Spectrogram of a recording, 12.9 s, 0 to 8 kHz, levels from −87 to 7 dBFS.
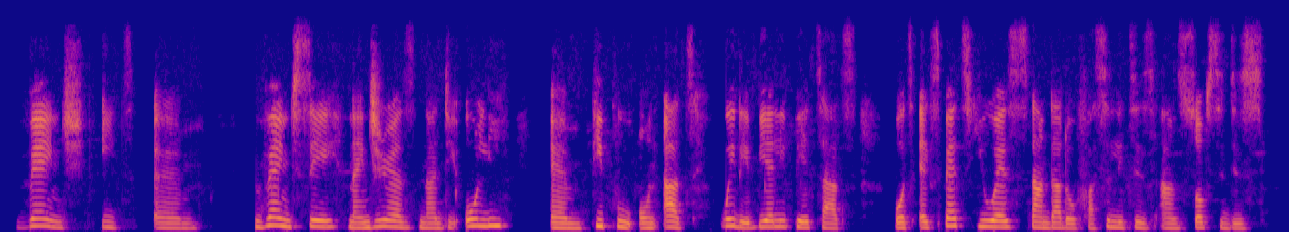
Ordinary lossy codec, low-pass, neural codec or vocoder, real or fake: none; 7.2 kHz; none; real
